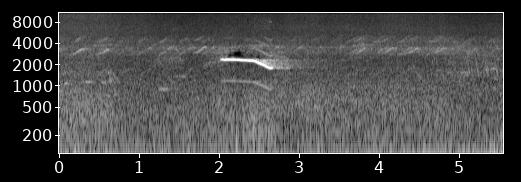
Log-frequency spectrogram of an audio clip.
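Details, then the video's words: An adolescent Wedge-tailed Eagle in Plenty Gorge, Melbourne, at sunset on a hot day with a gentle breeze. It gives a single thin, level whistle that drops slightly at the end, against faint wind noise. "Young Wedge-tailed Eagle"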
